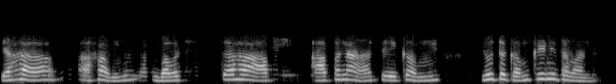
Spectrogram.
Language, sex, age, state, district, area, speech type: Sanskrit, male, 30-45, Karnataka, Vijayapura, urban, conversation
